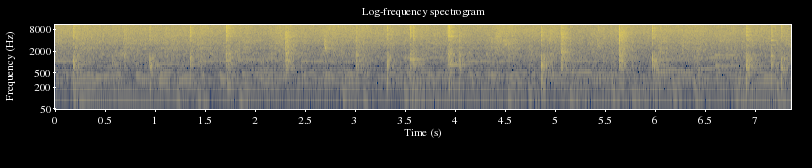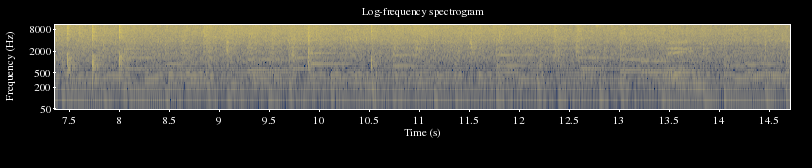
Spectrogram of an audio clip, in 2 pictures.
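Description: Garlic, dried meat and fish cake sizzling in oil in a stainless steel wok, with a metal ladle scraping and clinking against the pan as they are stirred. The clinks come thick and fast in the first half and thin out later.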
